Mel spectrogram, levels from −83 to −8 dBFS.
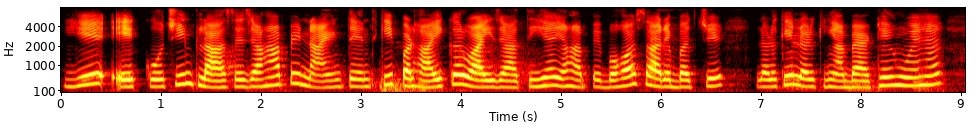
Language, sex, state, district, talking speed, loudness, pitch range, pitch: Hindi, female, Bihar, Gaya, 160 wpm, -23 LUFS, 240-295 Hz, 250 Hz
